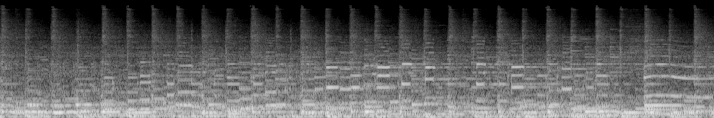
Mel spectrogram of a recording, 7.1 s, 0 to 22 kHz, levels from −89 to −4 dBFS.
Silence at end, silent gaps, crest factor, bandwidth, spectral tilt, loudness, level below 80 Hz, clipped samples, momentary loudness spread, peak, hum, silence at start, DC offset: 0 s; none; 14 dB; 16.5 kHz; -7.5 dB/octave; -21 LUFS; -28 dBFS; under 0.1%; 4 LU; -6 dBFS; none; 0 s; under 0.1%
